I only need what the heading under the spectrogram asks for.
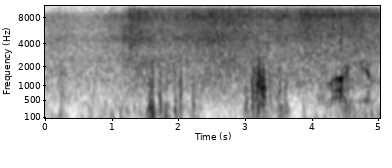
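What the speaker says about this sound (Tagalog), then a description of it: "Mahangin na yan." Wind blows outdoors around pine trees shedding yellow dust, a steady rushing buffet against the microphone with low rumble, while voices talk briefly over it.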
